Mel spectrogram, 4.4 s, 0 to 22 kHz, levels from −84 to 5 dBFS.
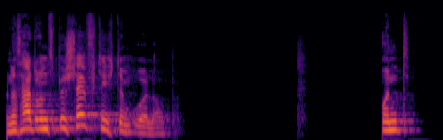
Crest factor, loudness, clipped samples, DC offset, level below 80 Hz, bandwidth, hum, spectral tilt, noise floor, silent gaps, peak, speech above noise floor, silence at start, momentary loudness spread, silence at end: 24 dB; -34 LUFS; under 0.1%; under 0.1%; -82 dBFS; 15.5 kHz; none; -4 dB/octave; under -90 dBFS; none; -12 dBFS; over 57 dB; 0.05 s; 12 LU; 0.3 s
